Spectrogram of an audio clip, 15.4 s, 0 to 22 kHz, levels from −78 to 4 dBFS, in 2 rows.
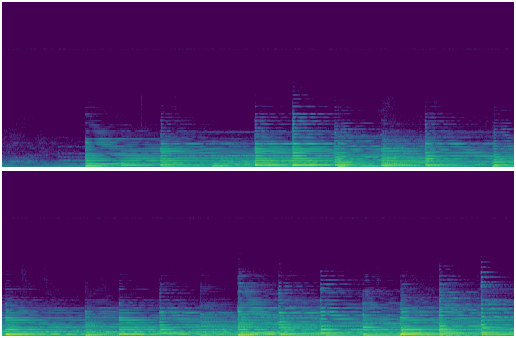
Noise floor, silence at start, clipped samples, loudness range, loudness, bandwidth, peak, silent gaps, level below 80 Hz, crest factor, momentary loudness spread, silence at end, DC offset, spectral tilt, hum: -43 dBFS; 0 s; under 0.1%; 4 LU; -19 LUFS; 8.4 kHz; -2 dBFS; none; -46 dBFS; 16 dB; 9 LU; 0 s; under 0.1%; -7 dB/octave; none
